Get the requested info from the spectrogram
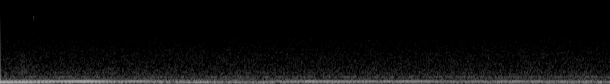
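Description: A low, steady hum that fades over the first couple of seconds and then holds faintly.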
